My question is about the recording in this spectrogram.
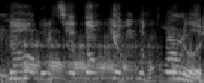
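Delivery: very high mock whine; hammed-up tearful protest to mom; imitating crying. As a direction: squeal it out like a wailing new mother. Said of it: "she's crying".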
